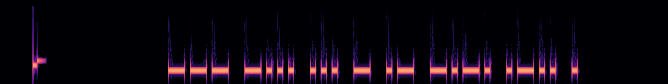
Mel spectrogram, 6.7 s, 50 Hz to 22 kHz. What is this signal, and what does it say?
Morse code, heard as a keyed tone, about 22 wpm, 700 Hz. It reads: OBSTACLE
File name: practice / 22wpm / Eight Letter Words - 22wpm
